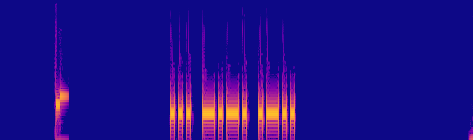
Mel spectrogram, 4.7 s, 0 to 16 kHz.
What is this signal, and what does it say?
Morse code, heard as a keyed tone, about 30 wpm, 700 Hz. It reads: SCL
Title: USA Call Sign Postfixes - 3 Letters 30wpm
